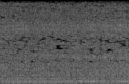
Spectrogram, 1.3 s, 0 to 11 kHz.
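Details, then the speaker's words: 2005 Nissan Maxima just after fitting six new ignition coils and spark plugs, upper intake removed: steady, even idle hum with no misses; all cylinders firing cleanly. "tuvimos que remover en el intec en la parte de arriba y ya tenemos el motor encendido"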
